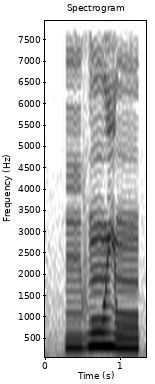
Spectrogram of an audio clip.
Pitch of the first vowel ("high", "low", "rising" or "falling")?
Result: low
